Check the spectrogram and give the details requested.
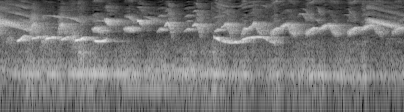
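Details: Chinese hwamei, a caged, hand-tame bird, sings a continuous run of rich, wavering whistled notes that rise and dip in quick succession over a faint low hum.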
